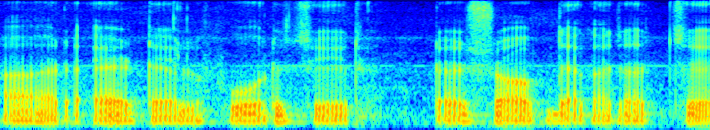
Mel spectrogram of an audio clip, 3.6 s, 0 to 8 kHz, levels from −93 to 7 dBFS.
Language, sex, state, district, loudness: Bengali, male, Tripura, West Tripura, -22 LUFS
